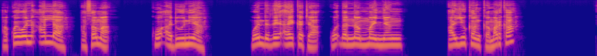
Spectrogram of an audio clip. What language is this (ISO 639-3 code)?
hau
